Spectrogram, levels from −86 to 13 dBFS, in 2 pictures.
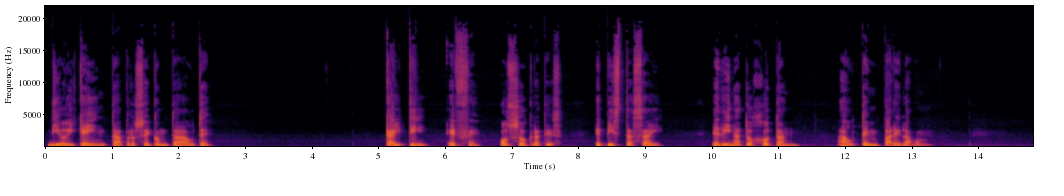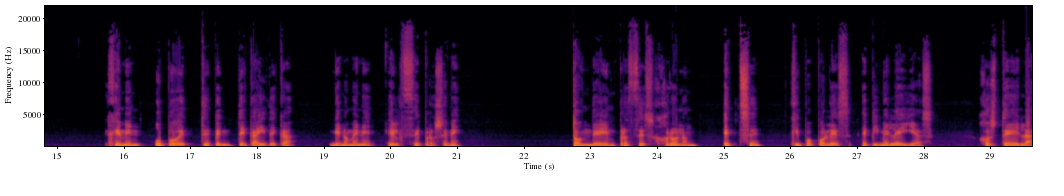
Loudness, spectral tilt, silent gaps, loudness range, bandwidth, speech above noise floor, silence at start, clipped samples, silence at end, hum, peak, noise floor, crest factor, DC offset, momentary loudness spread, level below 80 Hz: -23 LUFS; -5.5 dB/octave; none; 5 LU; 20 kHz; 47 dB; 0.05 s; under 0.1%; 0 s; none; 0 dBFS; -69 dBFS; 24 dB; under 0.1%; 8 LU; -74 dBFS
